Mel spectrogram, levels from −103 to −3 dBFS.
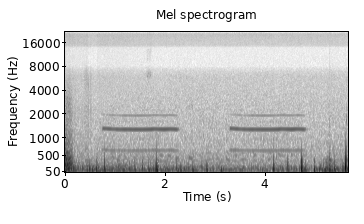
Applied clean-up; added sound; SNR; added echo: none; Wind instrument, woodwind instrument; 18 dB; none.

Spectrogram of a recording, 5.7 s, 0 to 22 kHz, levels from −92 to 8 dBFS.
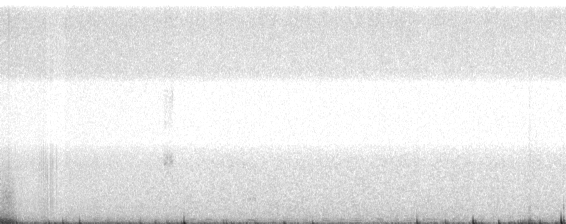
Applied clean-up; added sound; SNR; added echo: none; none; none; none.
